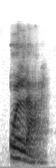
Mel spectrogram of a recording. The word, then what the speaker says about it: hola: it is ch otherwise an h is never never pronounced oh yeah it is the only truly silent letter in the language so h is not pronounced hola the way we say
